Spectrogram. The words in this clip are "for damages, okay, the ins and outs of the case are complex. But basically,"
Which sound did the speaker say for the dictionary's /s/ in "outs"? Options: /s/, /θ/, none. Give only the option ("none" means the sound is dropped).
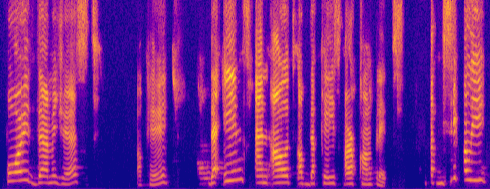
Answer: none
